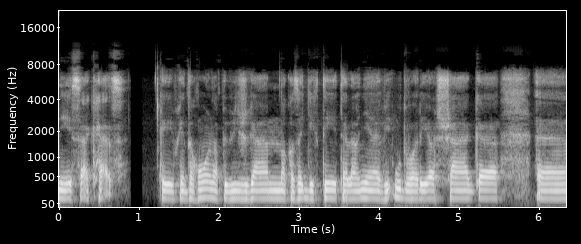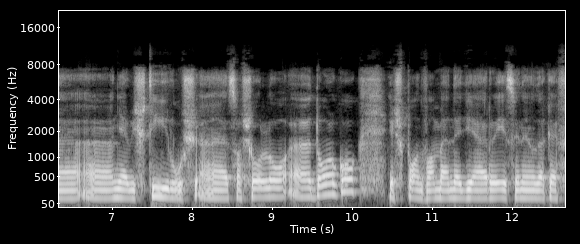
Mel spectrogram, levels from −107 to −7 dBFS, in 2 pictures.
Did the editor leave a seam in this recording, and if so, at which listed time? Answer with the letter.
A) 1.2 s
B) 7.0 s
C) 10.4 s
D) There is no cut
A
